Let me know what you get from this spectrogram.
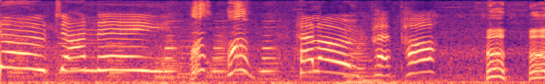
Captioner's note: barks; laughs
